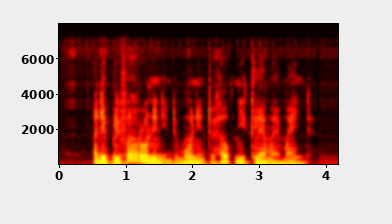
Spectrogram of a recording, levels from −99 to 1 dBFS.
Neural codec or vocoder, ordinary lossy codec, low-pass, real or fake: none; none; 7.2 kHz; real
